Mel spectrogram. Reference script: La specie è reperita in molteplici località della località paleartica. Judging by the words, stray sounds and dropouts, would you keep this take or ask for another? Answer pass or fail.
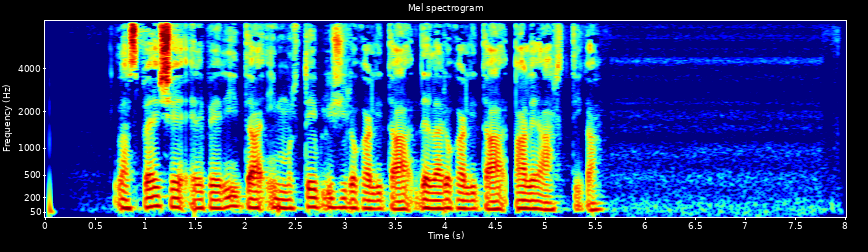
pass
